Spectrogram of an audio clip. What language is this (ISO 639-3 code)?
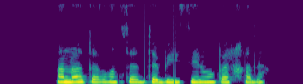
pus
